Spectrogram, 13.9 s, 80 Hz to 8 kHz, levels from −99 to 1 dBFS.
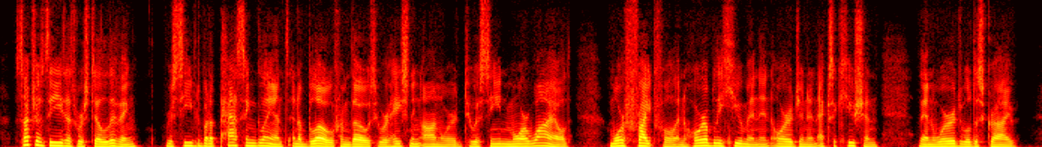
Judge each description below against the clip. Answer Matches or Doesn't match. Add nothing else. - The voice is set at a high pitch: Doesn't match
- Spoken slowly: Doesn't match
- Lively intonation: Doesn't match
